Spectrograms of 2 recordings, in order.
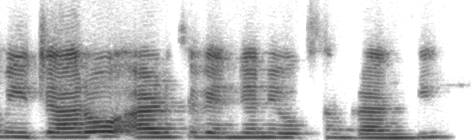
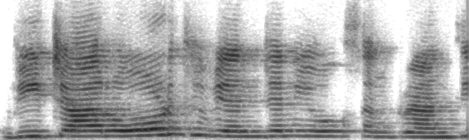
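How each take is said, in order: First: The first two words are said separately. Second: The first two words merge, dropping the a. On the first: The speaker calls it wrong. "जिनसे नहीं बोलता है तो ... वैसा बोलें, पर सही तरीका वही है" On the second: The speaker calls it right. "अ silent है तो ... ऐसे बोलना चाहिए"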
